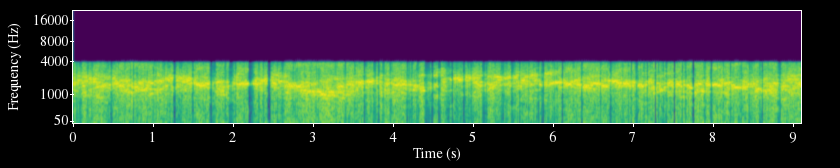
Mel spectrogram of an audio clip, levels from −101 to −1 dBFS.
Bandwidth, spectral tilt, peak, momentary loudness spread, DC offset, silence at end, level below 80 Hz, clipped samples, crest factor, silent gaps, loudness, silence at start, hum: 4 kHz; -5.5 dB/octave; 0 dBFS; 2 LU; under 0.1%; 0 s; -32 dBFS; 40%; 2 dB; none; -1 LUFS; 0 s; none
